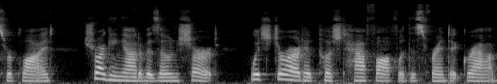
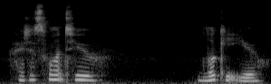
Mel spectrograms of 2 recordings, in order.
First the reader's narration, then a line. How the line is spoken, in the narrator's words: Gerard murmured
